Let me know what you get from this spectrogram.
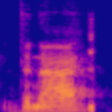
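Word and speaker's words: Danai: But the woman from Black Panther, Denai, I believe is how you pronounce her first name.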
